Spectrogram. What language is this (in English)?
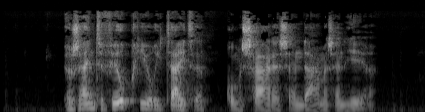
Dutch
